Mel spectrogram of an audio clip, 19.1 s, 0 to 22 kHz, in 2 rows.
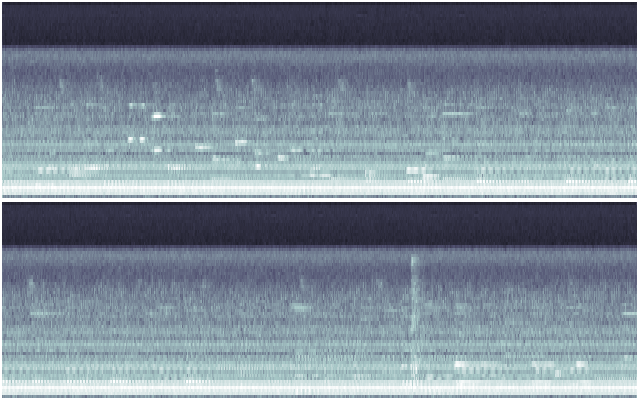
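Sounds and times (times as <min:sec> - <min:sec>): steady low hum: 0:00.0 - 0:19.0
piano playing: 0:00.5 - 0:07.3, 0:15.5 - 0:16.9.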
